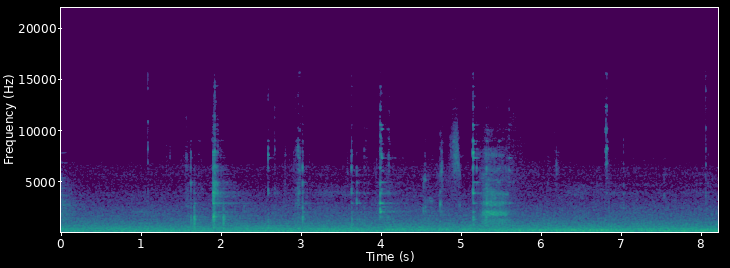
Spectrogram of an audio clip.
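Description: Metal knife and fork clinking lightly on a plate, a few scattered taps at irregular intervals over steady room tone.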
